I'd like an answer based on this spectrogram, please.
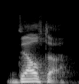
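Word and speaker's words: δέλτα: Delta. Delta is equivalent to D, as in deal.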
